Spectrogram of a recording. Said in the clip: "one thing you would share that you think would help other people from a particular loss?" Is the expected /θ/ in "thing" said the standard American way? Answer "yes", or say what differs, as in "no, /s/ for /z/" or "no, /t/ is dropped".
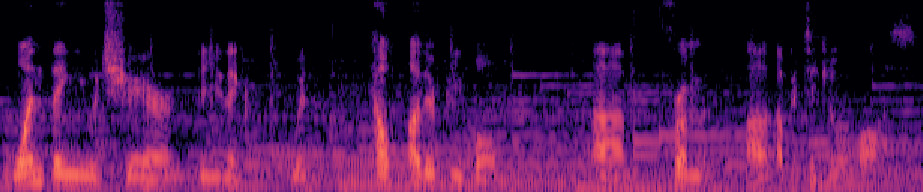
yes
